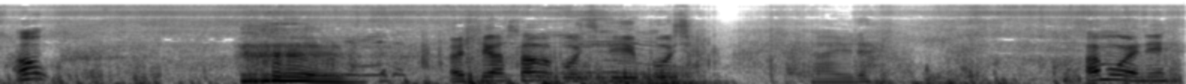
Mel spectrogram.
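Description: A sled scrapes across snow.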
